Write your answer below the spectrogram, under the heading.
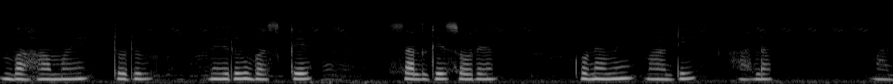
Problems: none marked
